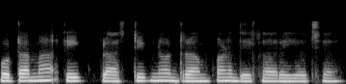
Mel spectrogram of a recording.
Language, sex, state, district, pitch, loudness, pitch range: Gujarati, male, Gujarat, Valsad, 155 Hz, -15 LUFS, 150-165 Hz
